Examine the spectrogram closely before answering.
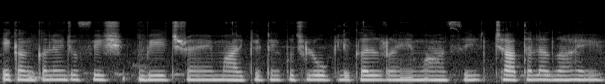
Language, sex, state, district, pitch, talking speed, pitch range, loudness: Hindi, female, Chhattisgarh, Bilaspur, 210 Hz, 200 wpm, 210-215 Hz, -18 LUFS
